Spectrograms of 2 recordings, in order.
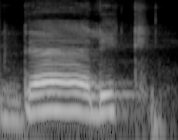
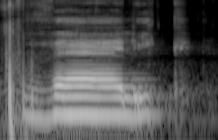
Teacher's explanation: she didn't put the tongue on the tip of the edges of the upper teeth, but she put it in the gum of the upper teeth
